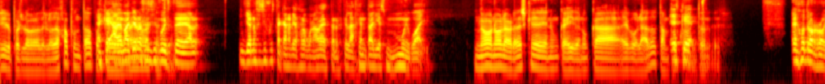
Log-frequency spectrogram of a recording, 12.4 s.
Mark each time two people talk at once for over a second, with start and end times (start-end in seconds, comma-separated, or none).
1.4-2.7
